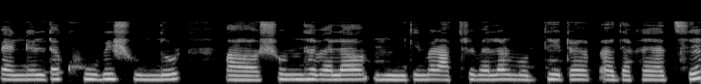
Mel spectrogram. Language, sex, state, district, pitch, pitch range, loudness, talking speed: Bengali, female, West Bengal, North 24 Parganas, 225 Hz, 215-230 Hz, -21 LUFS, 110 wpm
